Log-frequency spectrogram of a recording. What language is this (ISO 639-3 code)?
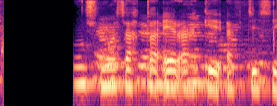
isl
